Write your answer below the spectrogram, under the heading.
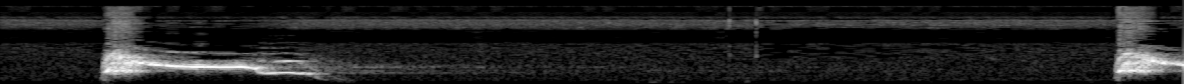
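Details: Cato, the Jack Russell Terrier, bids the hounds farewell at Quail Roost after foxhunting. A wavering howl lasts about a second before dropping in pitch. After a long quiet gap, a faint steady hum continues until the next howl begins.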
